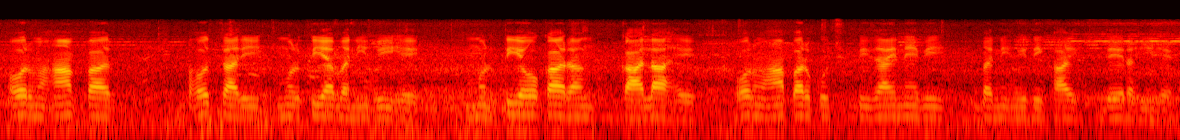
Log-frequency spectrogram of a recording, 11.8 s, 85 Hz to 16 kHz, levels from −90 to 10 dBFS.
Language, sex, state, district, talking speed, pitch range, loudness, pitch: Hindi, male, Maharashtra, Pune, 130 wpm, 95-105 Hz, -30 LUFS, 100 Hz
